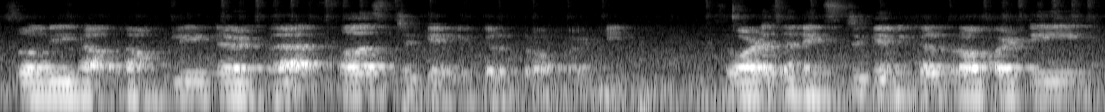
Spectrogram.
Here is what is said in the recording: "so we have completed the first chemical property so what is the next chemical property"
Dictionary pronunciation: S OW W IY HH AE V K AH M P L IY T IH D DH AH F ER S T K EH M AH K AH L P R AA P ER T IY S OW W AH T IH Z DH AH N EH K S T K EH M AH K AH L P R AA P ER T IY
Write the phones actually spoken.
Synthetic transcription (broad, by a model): S OW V IY HH AE V K AH M P L IY T IH D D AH F ER S T K EH M AH K AH L P R AA P ER T IY S OW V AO T IH Z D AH N EH K S T K EH M AH K AH L P R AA P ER T IY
